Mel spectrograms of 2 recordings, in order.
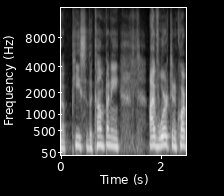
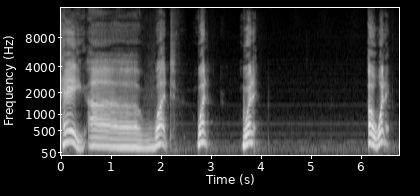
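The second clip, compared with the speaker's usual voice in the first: slow speech broken by hiccups. Reading a viewer's question aloud; hiccuping while talking. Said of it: "I'm hiccuping and trying to talk".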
